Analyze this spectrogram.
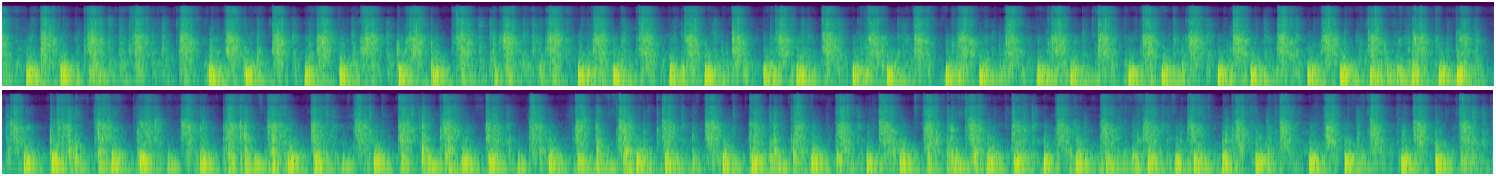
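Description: Zapateo: boots stamping and heel-tapping on a wooden floor in a fast, steady rhythm, with a bombo drum beating along.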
